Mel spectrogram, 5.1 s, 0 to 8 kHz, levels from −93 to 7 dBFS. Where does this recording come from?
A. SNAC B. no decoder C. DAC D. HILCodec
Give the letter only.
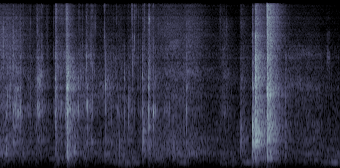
C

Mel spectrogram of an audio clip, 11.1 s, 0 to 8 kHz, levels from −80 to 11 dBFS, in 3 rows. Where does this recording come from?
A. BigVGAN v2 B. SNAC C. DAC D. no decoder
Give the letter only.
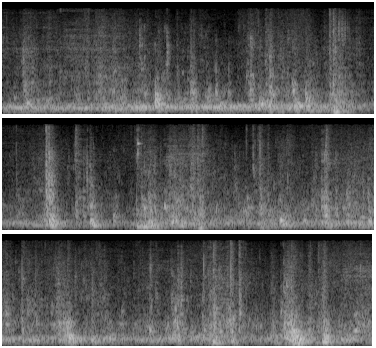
D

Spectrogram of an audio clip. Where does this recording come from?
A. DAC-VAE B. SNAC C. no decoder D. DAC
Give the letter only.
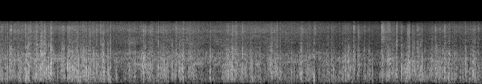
D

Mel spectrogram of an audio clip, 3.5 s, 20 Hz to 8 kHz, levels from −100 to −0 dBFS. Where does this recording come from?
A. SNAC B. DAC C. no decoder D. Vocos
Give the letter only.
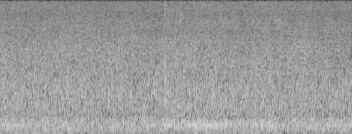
C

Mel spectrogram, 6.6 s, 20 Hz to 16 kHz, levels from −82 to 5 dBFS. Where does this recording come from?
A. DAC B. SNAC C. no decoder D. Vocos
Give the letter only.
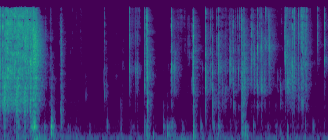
C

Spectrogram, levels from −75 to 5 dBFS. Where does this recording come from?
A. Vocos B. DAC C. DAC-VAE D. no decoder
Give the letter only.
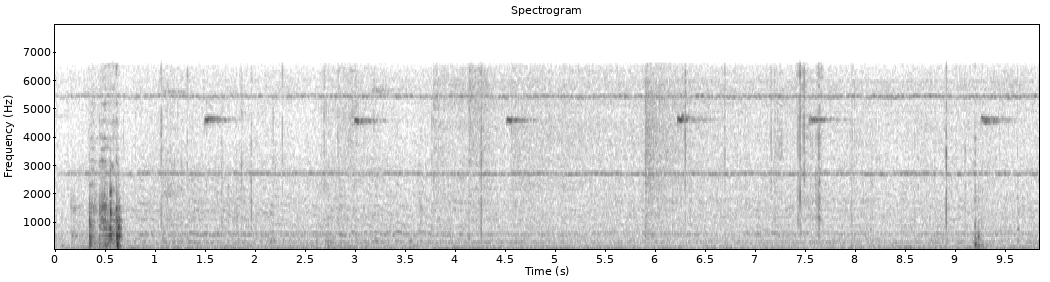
D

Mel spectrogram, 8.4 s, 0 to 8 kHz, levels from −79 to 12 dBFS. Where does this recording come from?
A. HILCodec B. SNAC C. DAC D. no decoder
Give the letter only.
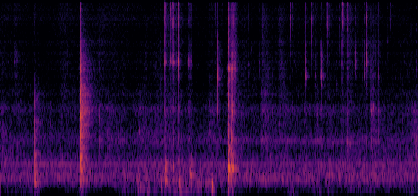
C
